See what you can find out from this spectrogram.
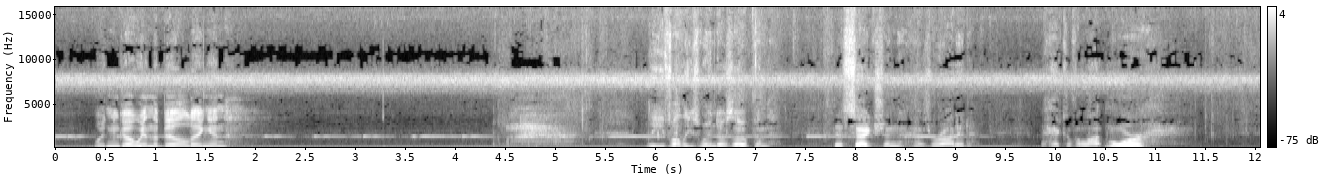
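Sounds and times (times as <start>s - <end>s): low rumble on microphone: 0.0s - 10.5s
insects droning: 0.0s - 12.0s.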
